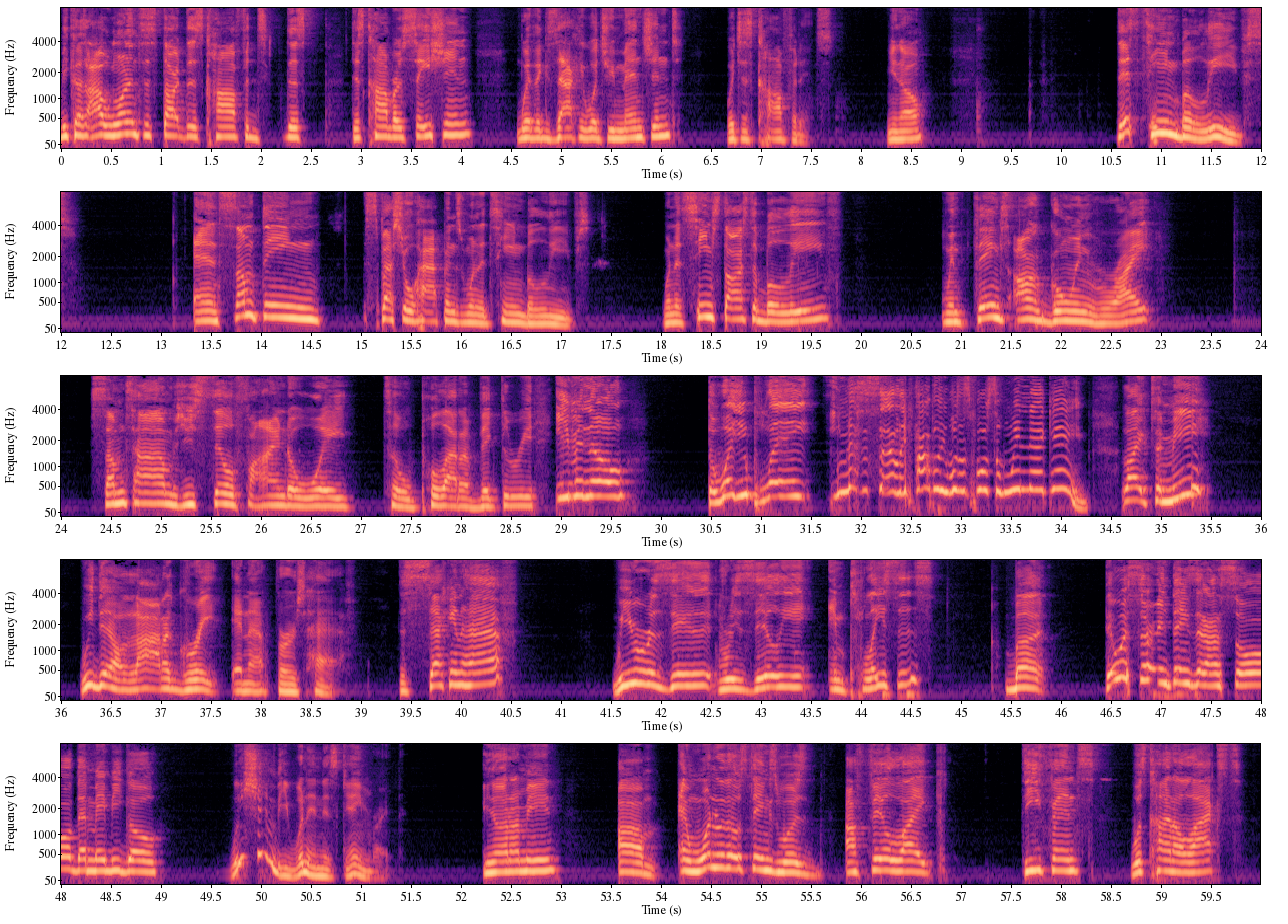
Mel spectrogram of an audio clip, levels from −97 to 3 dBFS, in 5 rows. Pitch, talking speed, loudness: 155 Hz, 130 wpm, -15 LUFS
